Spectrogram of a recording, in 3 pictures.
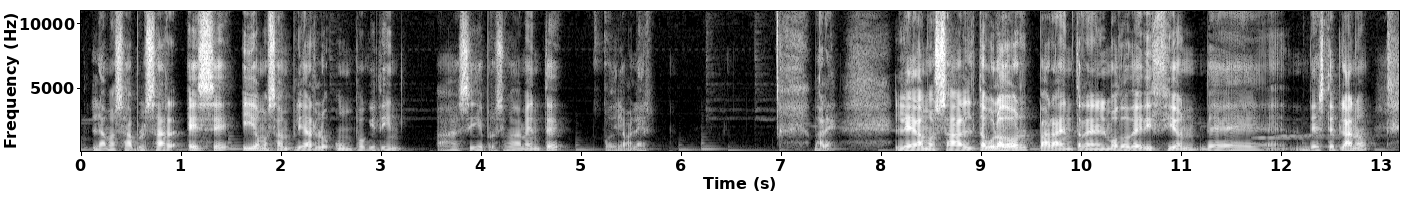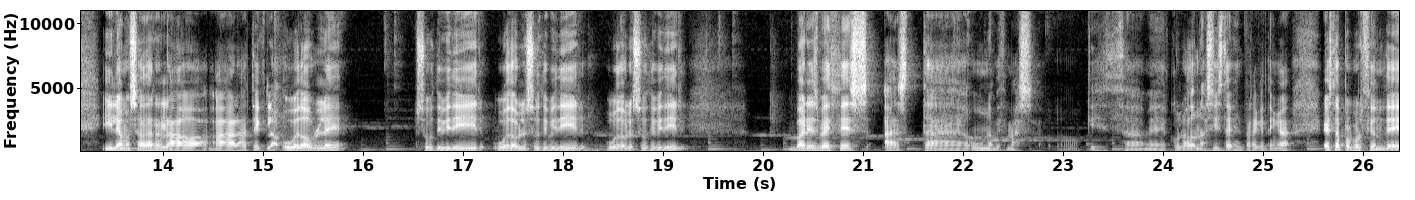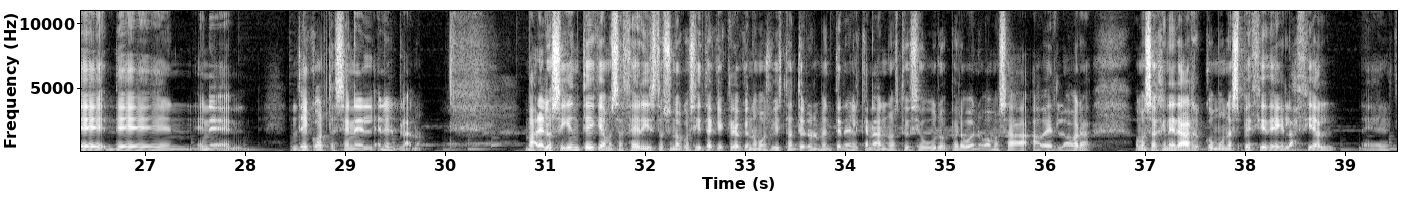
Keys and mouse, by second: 1.1 s, 5.6 middle click, 9.2 Tab, 15.1 w, 16.9 w, 19.2 w, 20.1 w, 22.8-24.4 middle drag, 24.8 middle click, 31.0 middle click.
